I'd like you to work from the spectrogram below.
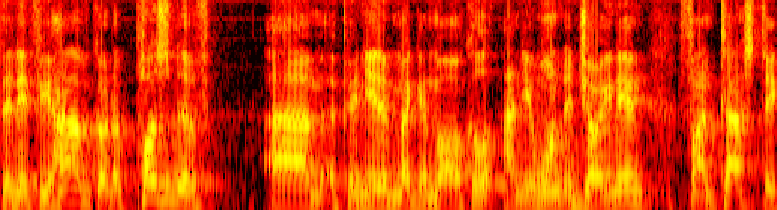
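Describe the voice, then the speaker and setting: Speaking at a fairly quick pace, a man with a Geordie accent uses ordinary pitch variation. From northeast England. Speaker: livestream host. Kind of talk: live call-in show. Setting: studio. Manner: animated.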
